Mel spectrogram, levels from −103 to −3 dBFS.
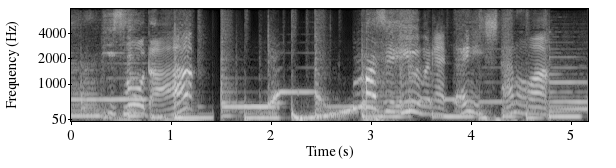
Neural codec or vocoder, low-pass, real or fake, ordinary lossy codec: codec, 16 kHz, 1 kbps, X-Codec, HuBERT features, trained on balanced general audio; none; fake; none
